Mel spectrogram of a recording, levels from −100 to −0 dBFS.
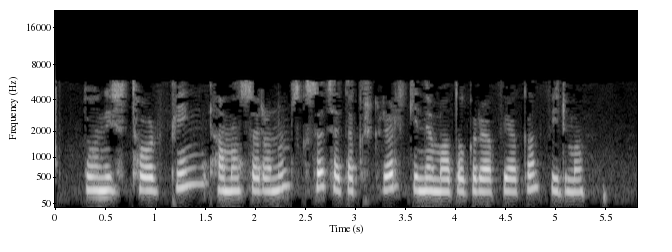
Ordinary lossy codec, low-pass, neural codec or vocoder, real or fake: MP3, 24 kbps; 7.2 kHz; codec, 16 kHz, 6 kbps, DAC; fake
